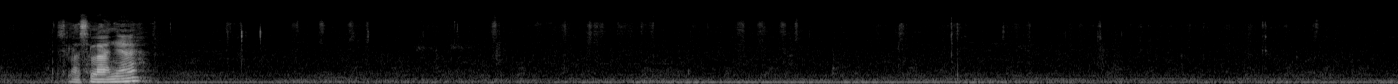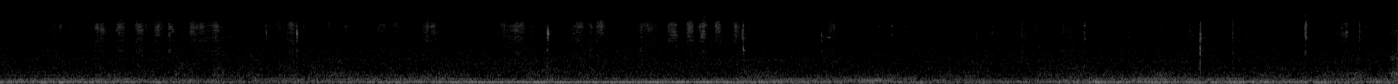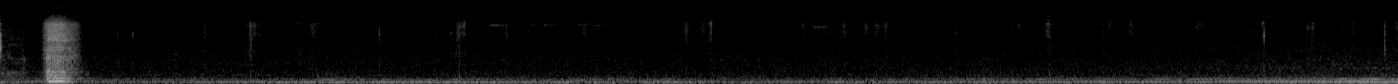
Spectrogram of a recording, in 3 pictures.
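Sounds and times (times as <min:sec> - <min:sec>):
scratching and rubbing on fan: 0:00.0 - 0:41.9
steady low hum: 0:00.0 - 0:41.9
short loud burst: 0:28.4 - 0:28.8.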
